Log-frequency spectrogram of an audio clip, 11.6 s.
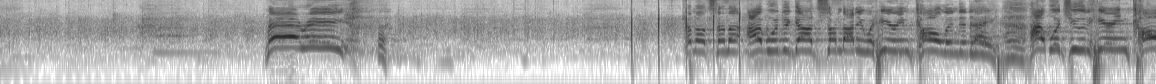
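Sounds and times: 
audience clapping hands: 0:00.0 - 0:11.5
speech: 0:03.8 - 0:04.2, 0:06.9 - 0:11.5.

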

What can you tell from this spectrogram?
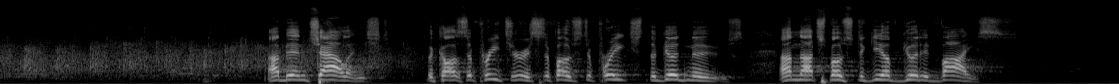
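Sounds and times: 
audience clapping: 0:00.0 - 0:04.8
speech: 0:02.7 - 0:10.1.

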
